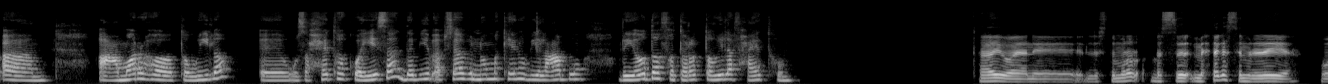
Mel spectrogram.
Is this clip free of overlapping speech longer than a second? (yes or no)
yes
